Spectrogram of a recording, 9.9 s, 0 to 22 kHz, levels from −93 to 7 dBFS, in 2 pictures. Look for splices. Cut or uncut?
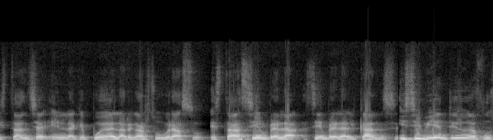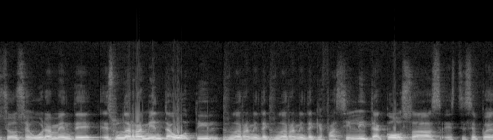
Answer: cut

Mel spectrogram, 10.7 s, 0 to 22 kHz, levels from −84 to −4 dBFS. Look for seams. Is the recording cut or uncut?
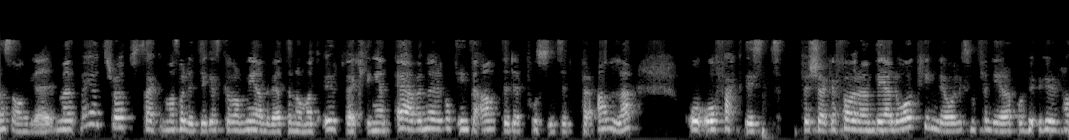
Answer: cut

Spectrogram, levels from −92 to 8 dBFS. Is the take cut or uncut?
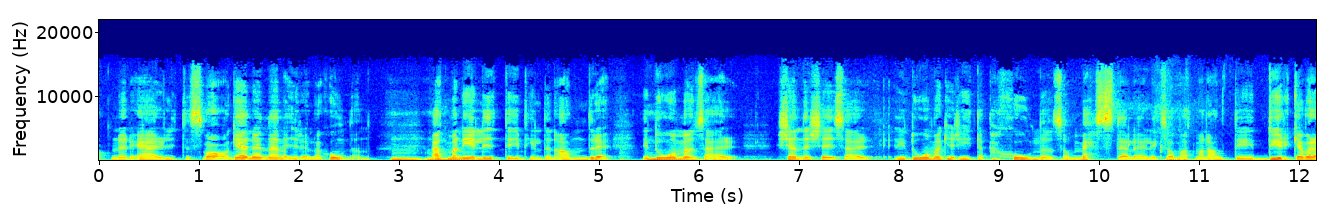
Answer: cut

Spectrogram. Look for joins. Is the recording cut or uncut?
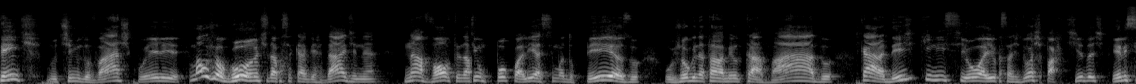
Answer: cut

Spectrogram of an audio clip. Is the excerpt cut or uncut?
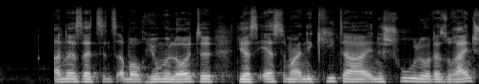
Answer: uncut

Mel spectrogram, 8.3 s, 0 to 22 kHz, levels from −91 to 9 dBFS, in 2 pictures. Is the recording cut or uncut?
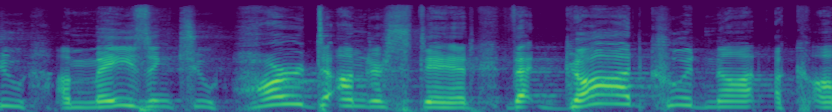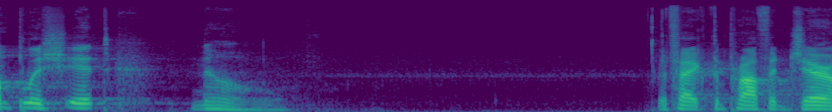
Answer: uncut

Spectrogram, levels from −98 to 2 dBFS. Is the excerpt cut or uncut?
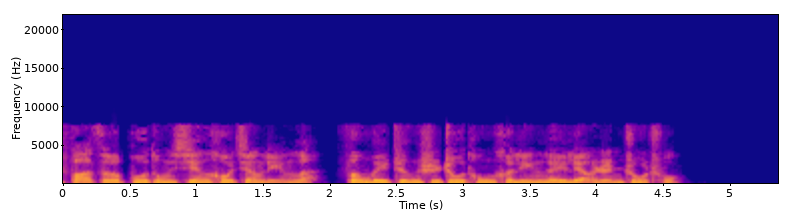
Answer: cut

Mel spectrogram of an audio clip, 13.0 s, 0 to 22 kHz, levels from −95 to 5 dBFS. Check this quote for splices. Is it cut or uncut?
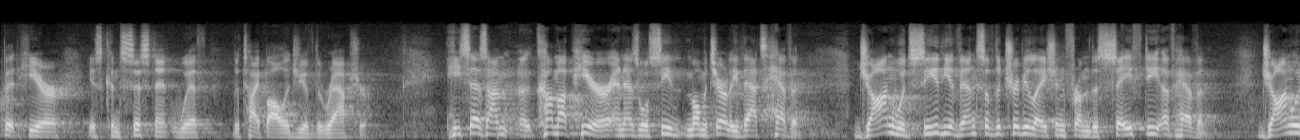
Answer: uncut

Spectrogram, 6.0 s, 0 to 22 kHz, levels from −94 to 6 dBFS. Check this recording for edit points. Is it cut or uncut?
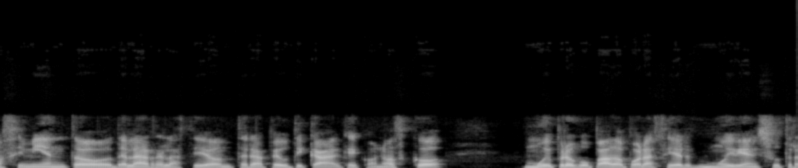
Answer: uncut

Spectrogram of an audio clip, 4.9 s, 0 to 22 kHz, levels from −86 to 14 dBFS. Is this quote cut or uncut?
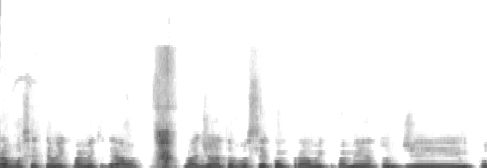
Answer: uncut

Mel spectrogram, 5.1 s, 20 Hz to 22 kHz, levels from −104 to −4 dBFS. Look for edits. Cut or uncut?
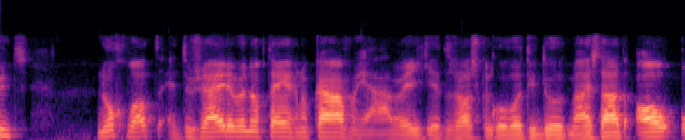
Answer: cut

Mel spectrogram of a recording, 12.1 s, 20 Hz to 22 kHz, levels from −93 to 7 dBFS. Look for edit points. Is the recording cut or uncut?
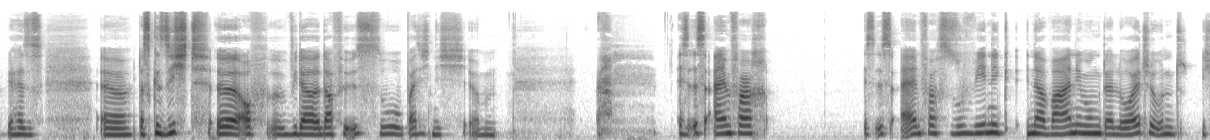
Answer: uncut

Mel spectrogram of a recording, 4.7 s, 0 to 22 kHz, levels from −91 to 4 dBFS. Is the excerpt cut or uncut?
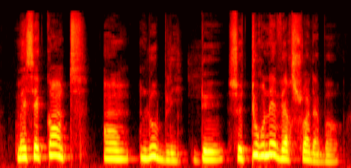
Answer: cut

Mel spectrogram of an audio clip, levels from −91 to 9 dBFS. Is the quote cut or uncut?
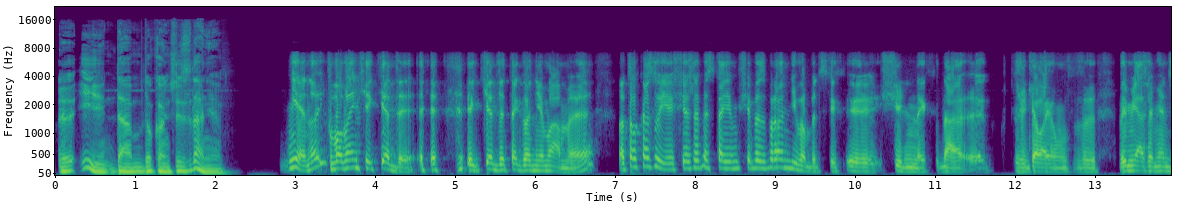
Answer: cut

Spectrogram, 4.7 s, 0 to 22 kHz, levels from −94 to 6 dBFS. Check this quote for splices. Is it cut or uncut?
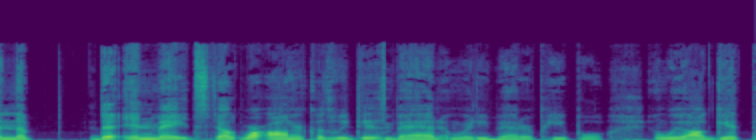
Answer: cut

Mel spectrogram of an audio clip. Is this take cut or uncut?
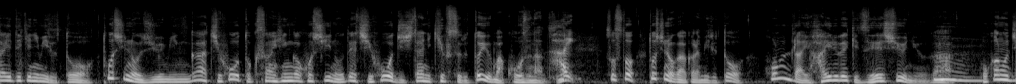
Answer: cut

